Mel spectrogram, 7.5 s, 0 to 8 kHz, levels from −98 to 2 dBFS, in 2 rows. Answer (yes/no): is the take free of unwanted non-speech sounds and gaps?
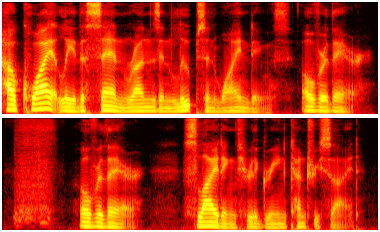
no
